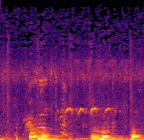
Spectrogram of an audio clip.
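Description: Soundtrack cue of low, drawn-out pitched notes, one about every second, starting about half a second in.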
